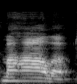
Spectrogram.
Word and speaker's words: Machala: Yeah, it's Mahala.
